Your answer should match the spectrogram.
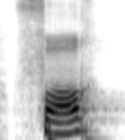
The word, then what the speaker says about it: fort: Fort, nous avons forte, féminin, et fort, le T à la fin ne se prononce pas, muet.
